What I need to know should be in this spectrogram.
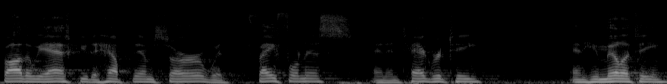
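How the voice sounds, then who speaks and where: Male chaplain, mellow voice, earnest repetitive prayer, big hall reverb. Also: mid-range voice, a little slow. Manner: repetitive earnest invocation, often addressing Father. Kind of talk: opening prayer. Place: legislative chamber. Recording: long reverb of a large hall.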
